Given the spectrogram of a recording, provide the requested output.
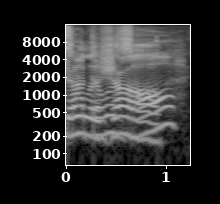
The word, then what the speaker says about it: Dolezal: I finally learned how to pronounce her last name. – It's Dolezal.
